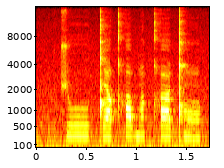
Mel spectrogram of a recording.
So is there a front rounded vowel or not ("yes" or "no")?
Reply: yes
